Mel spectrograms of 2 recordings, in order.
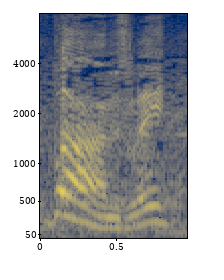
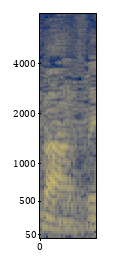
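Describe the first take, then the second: First: It is said in a mocking, condescending tone. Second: It is said plainly, in a neutral tone.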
